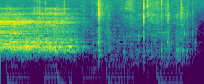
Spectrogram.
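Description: A T-Rex toy's electronic roar played through its small built-in speaker, set off from the jaw, dying away under a second in. A single click follows about a second in.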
